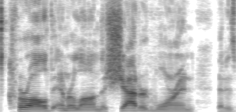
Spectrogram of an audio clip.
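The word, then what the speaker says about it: Kurald Emurlahn: that what it is it's not star I said it wrong it's kurald emeron the shattered Warren that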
